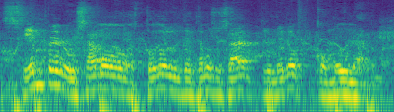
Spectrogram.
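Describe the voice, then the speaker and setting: A man's voice: fairly high pitch, lively intonation, normal speed, background noise. A man with a Spain accent giving casual, colloquial and irreverent commentary while he plays a game. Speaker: gamer commentator. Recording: echoey room with loud game music.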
